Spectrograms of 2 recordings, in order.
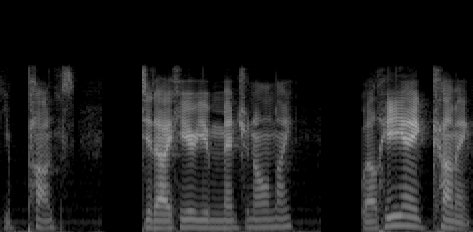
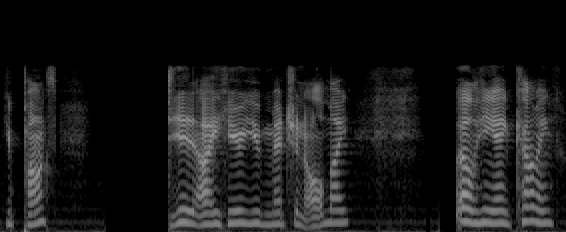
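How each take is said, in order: First: A tougher, heavier hero entrance; the hero's entrance done the intended way; gruff hero voice. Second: Much higher, thin hero voice; a squeaky, too-high take on the hero; high-pitched first try at the hero's entrance. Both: Acted. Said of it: "I wanted to do this in a certain way".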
